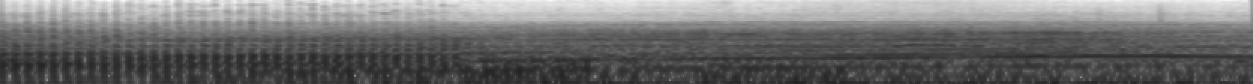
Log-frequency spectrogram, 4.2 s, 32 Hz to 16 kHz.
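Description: Yamaha MT-15 motorcycle engine heard from the rider's seat while riding. It throbs at low revs, then from about a second and a half in settles into a steadier note that climbs slowly as the bike picks up speed.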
